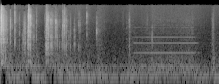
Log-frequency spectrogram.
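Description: Clear plastic bag around a packaged garment crinkling as it is handled and laid down, a quick run of sharp crackles in the first two seconds, loudest at the very start. A faint steady tone comes in for the last second or so.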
